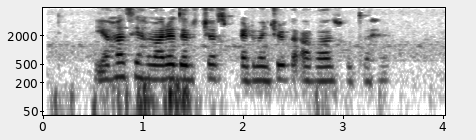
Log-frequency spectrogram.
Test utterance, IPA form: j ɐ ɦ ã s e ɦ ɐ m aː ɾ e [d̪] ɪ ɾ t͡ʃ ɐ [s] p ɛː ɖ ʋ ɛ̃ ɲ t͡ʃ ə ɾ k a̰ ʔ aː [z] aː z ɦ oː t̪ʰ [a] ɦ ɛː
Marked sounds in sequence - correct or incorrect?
correct, correct, incorrect, correct

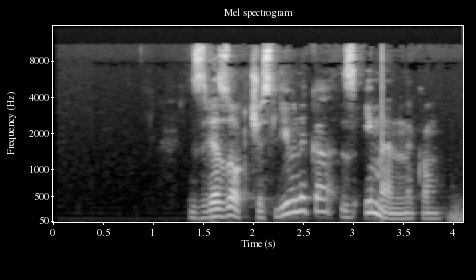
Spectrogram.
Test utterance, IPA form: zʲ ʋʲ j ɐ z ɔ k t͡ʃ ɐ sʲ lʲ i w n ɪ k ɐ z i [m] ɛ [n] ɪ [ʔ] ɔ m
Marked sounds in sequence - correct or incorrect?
correct, incorrect, incorrect

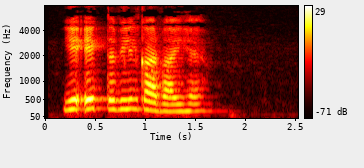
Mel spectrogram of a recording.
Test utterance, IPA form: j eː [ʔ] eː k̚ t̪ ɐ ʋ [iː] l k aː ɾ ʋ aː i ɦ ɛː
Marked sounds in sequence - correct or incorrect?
correct, correct

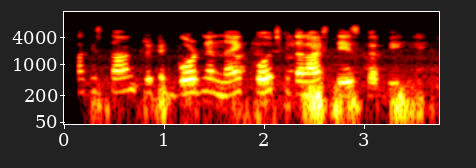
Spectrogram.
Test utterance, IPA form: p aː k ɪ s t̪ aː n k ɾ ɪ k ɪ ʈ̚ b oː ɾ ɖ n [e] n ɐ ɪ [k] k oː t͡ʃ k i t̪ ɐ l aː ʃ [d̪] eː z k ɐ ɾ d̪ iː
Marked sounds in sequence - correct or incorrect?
correct, correct, incorrect

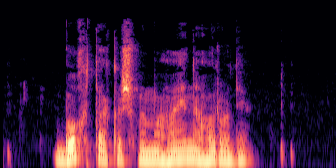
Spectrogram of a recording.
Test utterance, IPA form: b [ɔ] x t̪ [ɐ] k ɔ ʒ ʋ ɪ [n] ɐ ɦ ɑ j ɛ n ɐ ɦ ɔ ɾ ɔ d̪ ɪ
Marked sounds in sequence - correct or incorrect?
correct, incorrect, incorrect

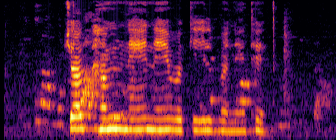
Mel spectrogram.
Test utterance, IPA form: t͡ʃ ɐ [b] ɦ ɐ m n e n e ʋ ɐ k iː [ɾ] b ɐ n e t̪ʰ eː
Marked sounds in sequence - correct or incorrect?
correct, incorrect

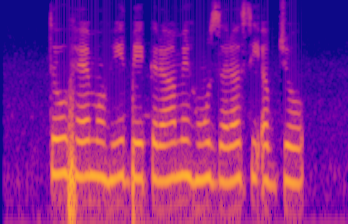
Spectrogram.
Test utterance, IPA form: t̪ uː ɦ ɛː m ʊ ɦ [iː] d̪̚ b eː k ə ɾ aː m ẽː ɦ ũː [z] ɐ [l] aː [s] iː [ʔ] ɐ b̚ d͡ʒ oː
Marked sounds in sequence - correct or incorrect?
correct, correct, incorrect, correct, correct

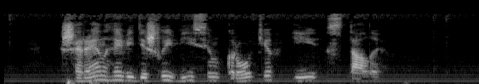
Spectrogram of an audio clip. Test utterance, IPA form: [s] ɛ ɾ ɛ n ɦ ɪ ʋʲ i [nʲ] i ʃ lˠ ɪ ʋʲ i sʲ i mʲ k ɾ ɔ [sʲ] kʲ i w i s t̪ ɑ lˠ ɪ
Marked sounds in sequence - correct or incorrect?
incorrect, incorrect, incorrect

